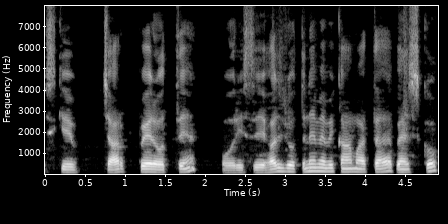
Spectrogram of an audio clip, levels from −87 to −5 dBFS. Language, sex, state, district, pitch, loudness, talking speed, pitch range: Hindi, male, Bihar, Jahanabad, 130 Hz, -18 LUFS, 195 wpm, 120-155 Hz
